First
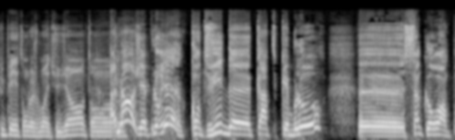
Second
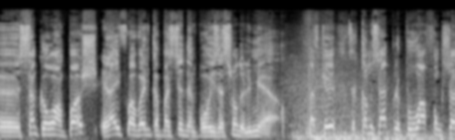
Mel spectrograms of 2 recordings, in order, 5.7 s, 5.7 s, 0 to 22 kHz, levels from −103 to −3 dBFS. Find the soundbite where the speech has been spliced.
second; 1 cut; at 3.8 s

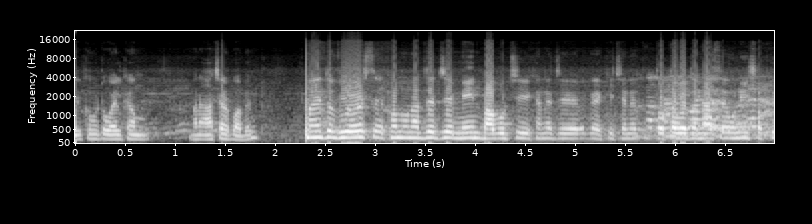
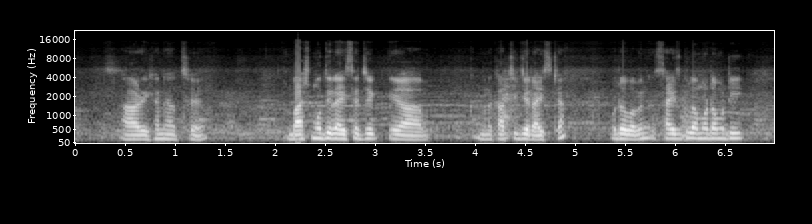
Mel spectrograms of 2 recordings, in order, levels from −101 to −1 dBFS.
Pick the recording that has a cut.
first; 1 cut; at 2.3 s

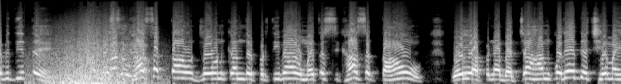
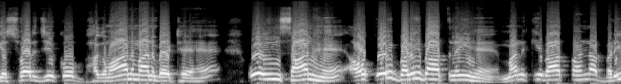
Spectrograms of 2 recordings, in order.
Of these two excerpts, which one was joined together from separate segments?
first; 1 cut; at 0.9 s

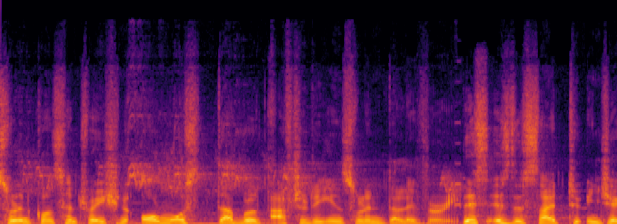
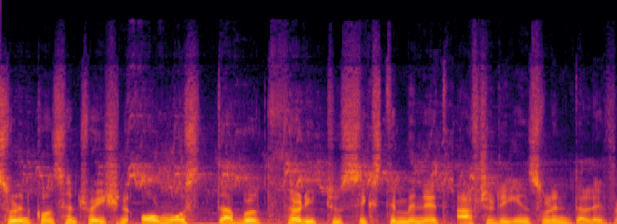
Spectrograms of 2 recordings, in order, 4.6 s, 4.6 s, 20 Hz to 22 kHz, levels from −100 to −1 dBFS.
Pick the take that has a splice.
first; 2 cuts; at 2.0 s, 3.4 s

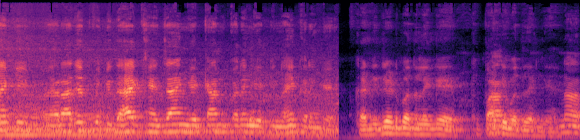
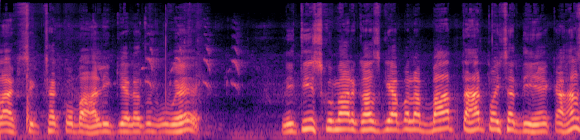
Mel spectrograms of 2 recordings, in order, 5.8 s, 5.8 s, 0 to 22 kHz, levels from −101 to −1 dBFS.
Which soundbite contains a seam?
first; 1 cut; at 3.4 s

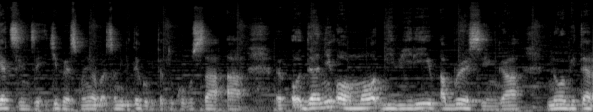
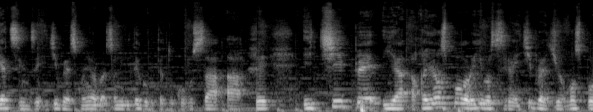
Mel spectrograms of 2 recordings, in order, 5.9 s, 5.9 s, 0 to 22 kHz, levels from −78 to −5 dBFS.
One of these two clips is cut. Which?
second; 1 cut; at 2.5 s

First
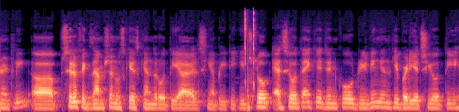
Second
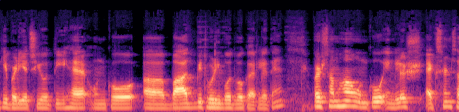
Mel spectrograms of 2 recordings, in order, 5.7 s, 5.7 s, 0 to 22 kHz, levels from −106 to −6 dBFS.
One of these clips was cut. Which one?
first; 1 cut; at 3.1 s

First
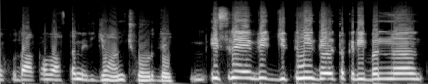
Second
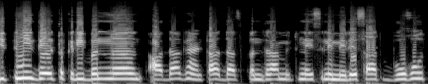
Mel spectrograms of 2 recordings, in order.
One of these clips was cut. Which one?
first; 1 cut; at 1.9 s

